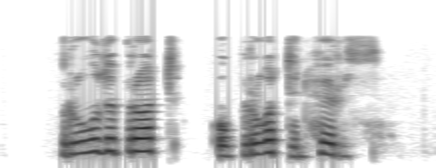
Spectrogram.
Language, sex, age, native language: Icelandic, female, 40-49, Icelandic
